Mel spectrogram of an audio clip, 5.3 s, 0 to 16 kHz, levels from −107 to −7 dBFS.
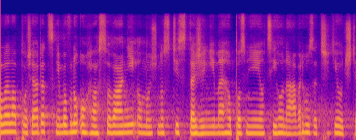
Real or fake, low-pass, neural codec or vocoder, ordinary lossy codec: fake; 10.8 kHz; codec, 24 kHz, 1.2 kbps, DualCodec; AAC, 64 kbps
